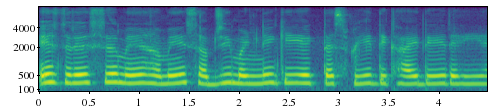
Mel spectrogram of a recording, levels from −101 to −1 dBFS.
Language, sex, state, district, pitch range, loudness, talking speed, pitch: Hindi, female, Jharkhand, Palamu, 235-260 Hz, -15 LUFS, 175 wpm, 245 Hz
